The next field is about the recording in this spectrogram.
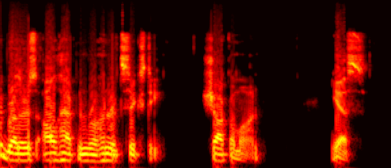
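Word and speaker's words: Shakkoumon: The Play brothers all have number 160, Shakomon. Yes, Shakomon is the official pronunciation.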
